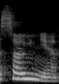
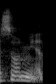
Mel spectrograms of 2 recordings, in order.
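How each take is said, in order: First: First "Sonia" as "SOHN-ya", long "o". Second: Second "Sonia" as "SON-ya", short "o". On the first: Co-host cites how they say the name, long-o pronunciation. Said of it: "what about Sonia for Sonia, they say". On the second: Co-host gives the usual name, short-o pronunciation. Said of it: "for Sonia, they say". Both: Shown as a demonstration.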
